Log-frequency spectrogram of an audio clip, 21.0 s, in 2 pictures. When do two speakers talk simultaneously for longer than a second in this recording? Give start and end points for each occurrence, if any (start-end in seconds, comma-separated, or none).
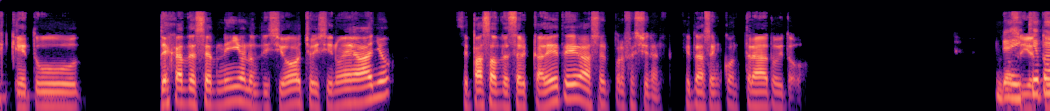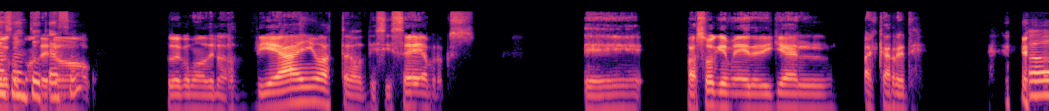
10.0-11.4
